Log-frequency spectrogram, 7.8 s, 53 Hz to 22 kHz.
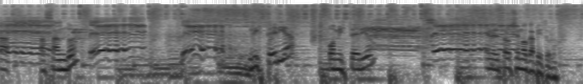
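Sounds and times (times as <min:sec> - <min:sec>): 
sheep bleating: 0:00.0 - 0:03.6, 0:04.7 - 0:06.9
speech: 0:00.1 - 0:01.3, 0:02.4 - 0:05.8, 0:06.5 - 0:07.6.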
